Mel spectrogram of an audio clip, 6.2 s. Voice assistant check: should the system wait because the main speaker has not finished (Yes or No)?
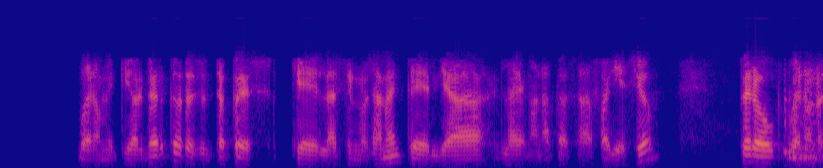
Yes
